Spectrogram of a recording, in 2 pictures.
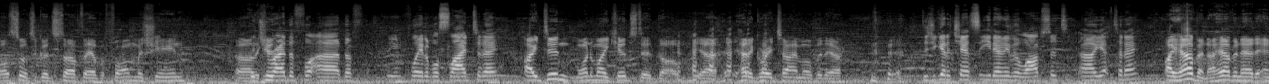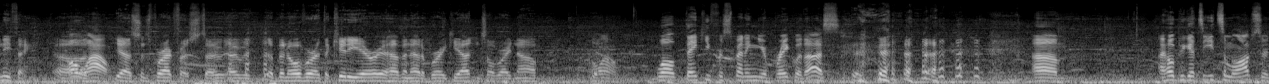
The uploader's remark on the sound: LIVE from Lobsterfest. We had the pleasure of attending Marshfield Lobsterfest and decided to show those who attended how easy it is to set up and record a podcast!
